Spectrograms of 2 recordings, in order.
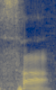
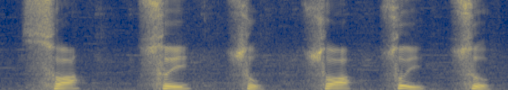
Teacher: সা কিন্তু নরম জিহ্বার আগা উঠে দাঁতের আগায় লাগিয়ে আর সৎ জিহ্বার আগা নিচে তাতে চাপ দিয়ে সোয়া সুই সু সোয়া সুই সু সিনের মতো যেন না হয়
